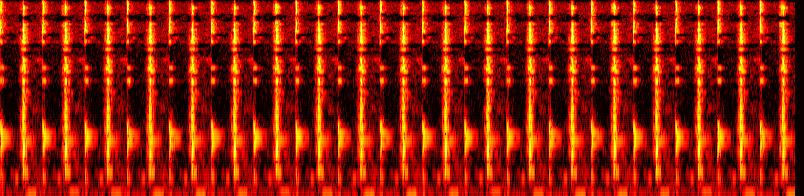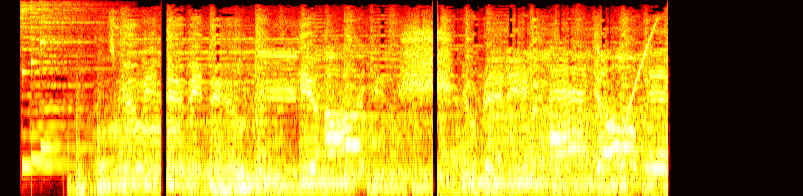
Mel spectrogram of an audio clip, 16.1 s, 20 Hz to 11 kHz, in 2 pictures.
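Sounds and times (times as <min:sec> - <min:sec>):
clock ticking: 0:00.0 - 0:08.0.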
